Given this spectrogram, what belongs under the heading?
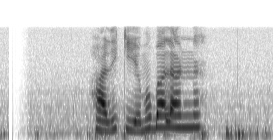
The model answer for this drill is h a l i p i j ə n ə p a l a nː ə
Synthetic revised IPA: h a l i k i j ə m ə b a l a nː ə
